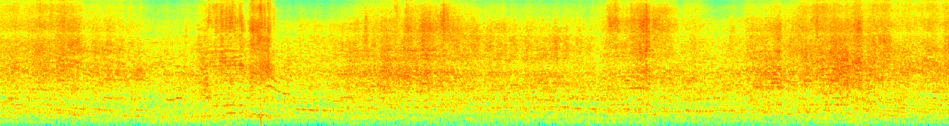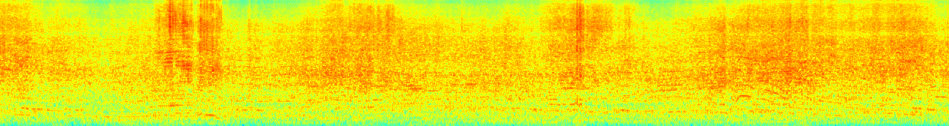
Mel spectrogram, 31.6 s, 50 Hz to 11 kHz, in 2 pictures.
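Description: A pack of late model stock cars racing, their V8 engines running hard without a break. The engine pitch repeatedly rises and falls as the cars brake into the turn and accelerate out. There is one sharp click about four seconds in.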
